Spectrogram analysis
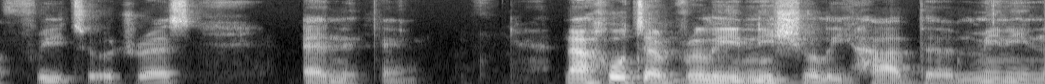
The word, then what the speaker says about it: hotep: Some people pronounce it hetep because the transliteration for hotep is actually HTP. That's a H with a dot underneath. And the convention of Egyptology is to add the vowel E between two consonants. Hence why they pronounce it hetep. But most likely, because of the Greek, people will know that the first sound will probably be a O sound, just like what we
